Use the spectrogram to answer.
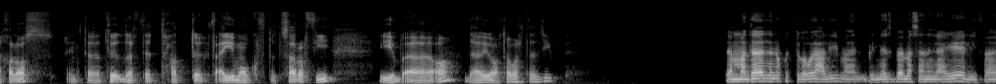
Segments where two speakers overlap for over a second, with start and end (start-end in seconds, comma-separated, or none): none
